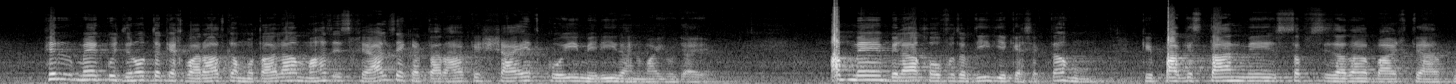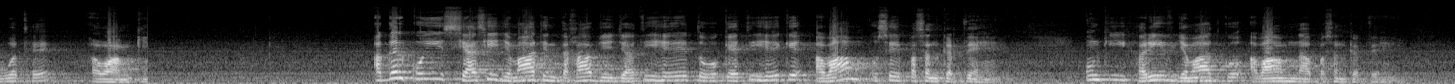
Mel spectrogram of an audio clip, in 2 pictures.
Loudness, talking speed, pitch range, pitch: -13 LUFS, 145 wpm, 140-180 Hz, 160 Hz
